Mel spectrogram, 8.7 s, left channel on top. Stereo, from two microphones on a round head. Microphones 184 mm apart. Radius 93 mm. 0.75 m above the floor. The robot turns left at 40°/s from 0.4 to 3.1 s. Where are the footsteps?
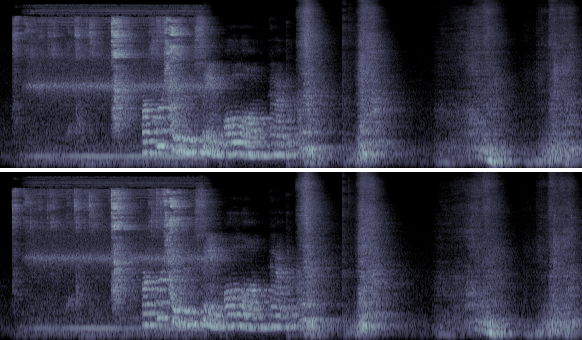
I don't hear footsteps.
